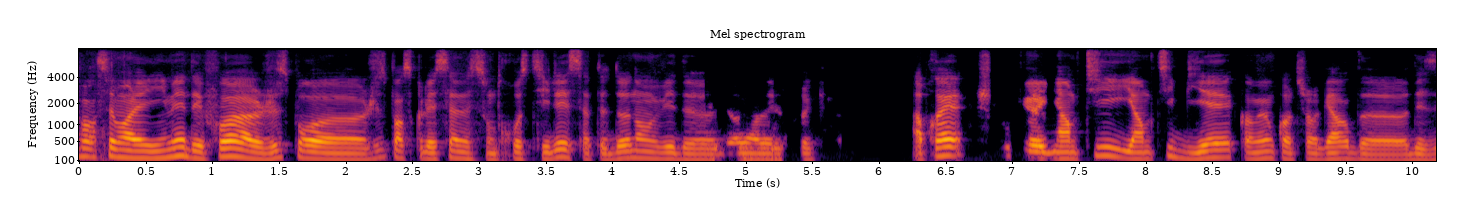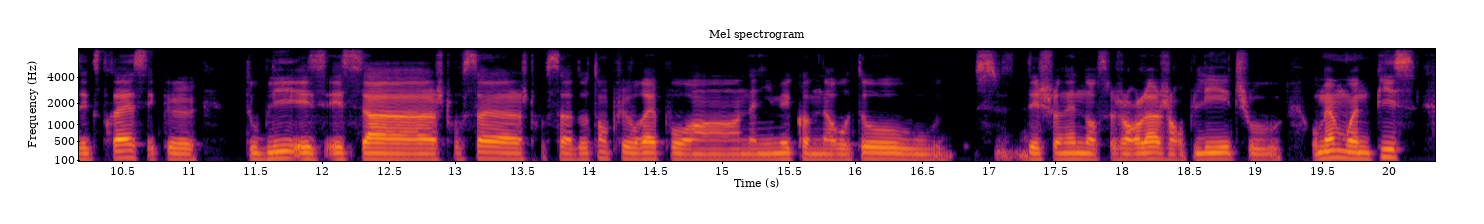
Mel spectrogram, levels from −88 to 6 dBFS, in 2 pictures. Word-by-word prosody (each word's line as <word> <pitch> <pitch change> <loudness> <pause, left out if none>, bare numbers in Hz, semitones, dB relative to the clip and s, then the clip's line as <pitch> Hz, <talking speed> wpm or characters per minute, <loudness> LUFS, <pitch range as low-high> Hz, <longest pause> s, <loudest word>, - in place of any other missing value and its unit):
forcément 160 -2 +3
l'animé, 140 +5 +4
des 140 -6 +1
fois, 165 +4 +7
heu, 120 - +4
juste 135 +4 -5
pour, 135 - +4
heu, 115 -1 +2
juste 135 +7 -11
parce 135 - 0
que - - -11
les 120 - +2
scènes, 135 +2 -1
elles 125 - -3
sont 115 0 -7
trop 125 +2 -5
stylées, 125 +5 -2
ça 145 - -5
te - - -11
donne 130 +5 0
envie 125 -2 -2
de 110 -1 -4
de 105 +2 -7
regarder 110 -1 -1
le 110 - -6
truc. 115 0 -10 0.7
Après, 180 +1 +5
je - - -9
trouve 175 - -16
qu'il 130 -2 +6
y - - -4
a 125 - +5
un 125 - +2
petit 180 +8 -4
il - - -5
y 135 - +1
a 125 - +4
un 125 - -3
petit 170 +8 -8
bais 140 +3 0
quand 125 - -4
même 130 +2 -1
quand - - -1
tu 120 +1 -7
regardes, 120 +1 -1
heu, 105 -1 -1
des 110 0 -5
extraits, 135 +5 +2
c'est 125 -5 -10
que 110 -2 -4 0.3
tu - - -8
oublies 120 +3 -1
et - - +2 0.2
et - - +1
ça 110 -1 +4
je - - -6
trouve 120 -2 -14
ça 120 -2 +1
je 110 - -10
trouve, - - -21
ça, - - -2
d'autant 115 +4 -7
plus 120 0 -6
vrai 120 +1 +1
pour 110 -2 -3
un 105 0 -4
animé 110 +2 -3
comme 110 -1 -5
Naruto 115 +2 -1
ou 105 -1 -8 0.2
c - - -9
des 120 - -3
shōnens 115 +1 -2
dans 110 - -1
ce 110 - -11
genre-là, 115 +2 +3
genre 105 -3 -5
Bleach 120 +1 -2
ou 110 0 -8 0.2
ou - - -6
même 140 +2 +3
One 125 -2 +2
Piece, 155 +4 -3
120 Hz, 245 wpm, -23 LUFS, 110-130 Hz, 0.7 s, fois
